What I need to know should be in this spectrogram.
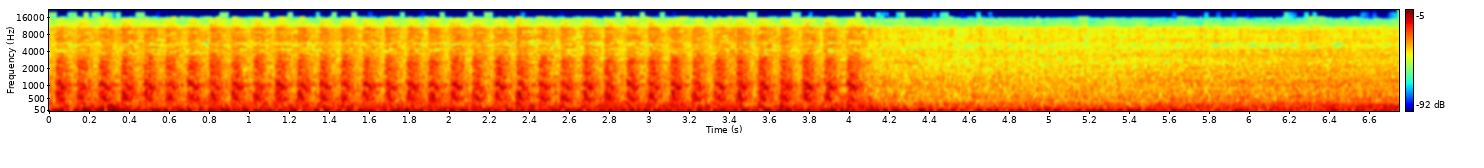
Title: Hard start, white smoke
